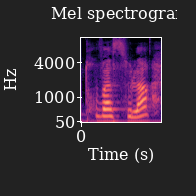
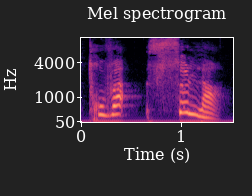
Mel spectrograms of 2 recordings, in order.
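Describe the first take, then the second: First: Said in the usual way. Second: Higher and slower, "Trouva cela" pressed out word by word; repeating "Trouva cela" slowly to the duck with impatience; impatient. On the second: A narrator's reading. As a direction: stress "Trouva" with exasperation. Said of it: "répondit la souris avec impatience".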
